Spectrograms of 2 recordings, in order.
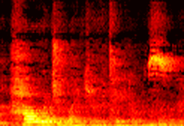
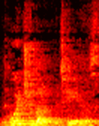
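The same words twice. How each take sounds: First: "How" stressed, tune rising through "potatoes". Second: "Would" leads as a plain yes-or-no question; stress on would. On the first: Joking about Irish hosts, weight on "How". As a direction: land on "How" as if the answer is obvious. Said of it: "They ask you". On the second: Joking about Irish hosts, weight on "Would". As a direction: ask "Would you like potatoes?" with the weight on "Would". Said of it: "they don't ask you". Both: Retold or imitated.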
